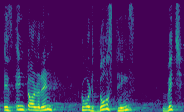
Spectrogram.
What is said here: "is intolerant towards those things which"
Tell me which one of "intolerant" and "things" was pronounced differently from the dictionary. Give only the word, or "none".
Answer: things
